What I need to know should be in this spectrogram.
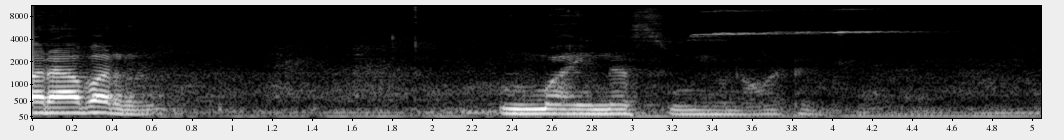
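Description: A man speaks in a calm lecturing voice.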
